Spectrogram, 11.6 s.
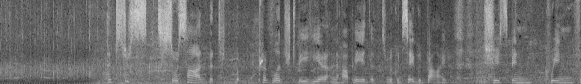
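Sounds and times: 
large crowd cheering and applauding: 0.0 - 3.5
speech: 2.2 - 11.6.

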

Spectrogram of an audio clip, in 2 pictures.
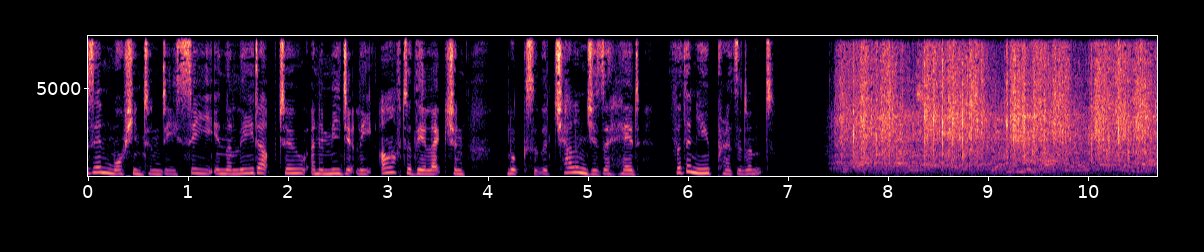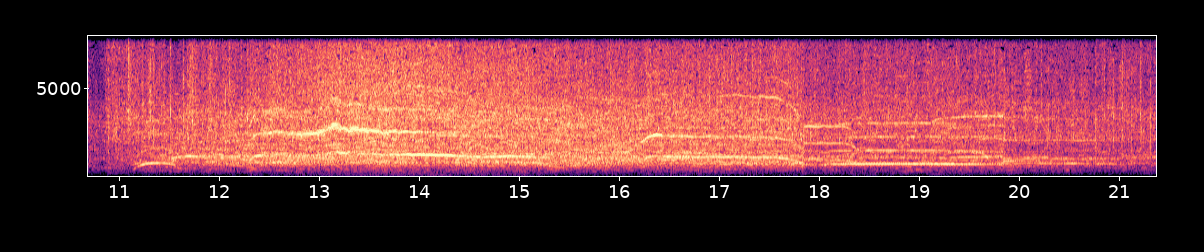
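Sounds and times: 
speech: 0.0 - 7.7
election night crowd cheering: 7.5 - 21.3.

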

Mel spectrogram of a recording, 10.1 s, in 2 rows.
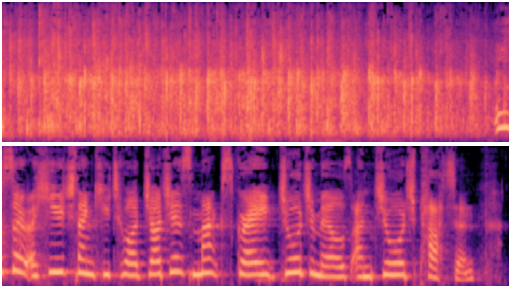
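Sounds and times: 
audience applause: 0.0 - 5.1
speech: 5.1 - 10.1.

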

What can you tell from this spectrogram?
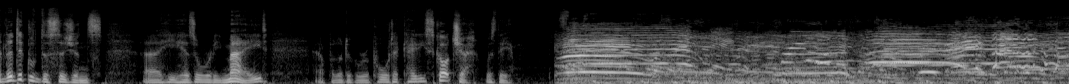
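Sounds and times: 
speech: 0.0 - 5.8
protesters yelling at Prime Minister Christopher Luxon at Big Gay Out festival: 5.6 - 10.6.

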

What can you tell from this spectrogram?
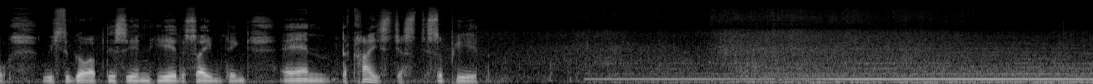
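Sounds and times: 
speech: 0.0 - 5.0
wind: 0.0 - 10.9
water wash: 4.9 - 10.9
barge engine drone on Tauranga Harbour: 5.8 - 10.9.

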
